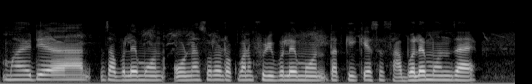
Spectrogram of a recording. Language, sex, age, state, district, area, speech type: Assamese, female, 18-30, Assam, Dhemaji, urban, spontaneous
